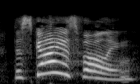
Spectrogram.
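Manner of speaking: storybook duck's warning; quacked alarm. A narrator's reading. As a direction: call it out like a panicked duck. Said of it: "Ducky Lucky quacked".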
